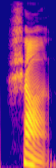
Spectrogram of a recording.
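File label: "shan4", Mandarin Chinese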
